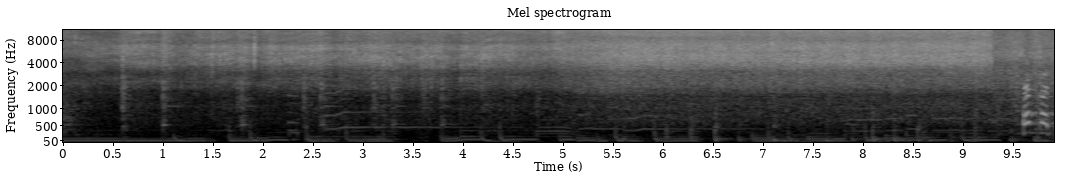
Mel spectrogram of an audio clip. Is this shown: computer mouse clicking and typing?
no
